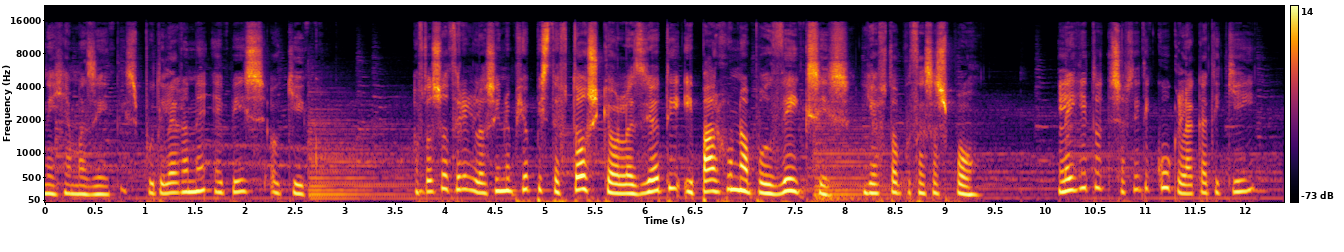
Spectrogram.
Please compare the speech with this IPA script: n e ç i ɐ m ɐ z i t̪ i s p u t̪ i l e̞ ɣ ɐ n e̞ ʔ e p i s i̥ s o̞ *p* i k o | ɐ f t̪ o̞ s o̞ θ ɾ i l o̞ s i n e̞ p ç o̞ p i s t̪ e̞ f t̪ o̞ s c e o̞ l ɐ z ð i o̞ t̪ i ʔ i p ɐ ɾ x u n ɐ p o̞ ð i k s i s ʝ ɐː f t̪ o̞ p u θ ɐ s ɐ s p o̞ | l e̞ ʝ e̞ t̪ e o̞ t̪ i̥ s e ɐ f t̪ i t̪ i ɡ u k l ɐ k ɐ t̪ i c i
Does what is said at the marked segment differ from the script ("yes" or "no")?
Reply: yes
